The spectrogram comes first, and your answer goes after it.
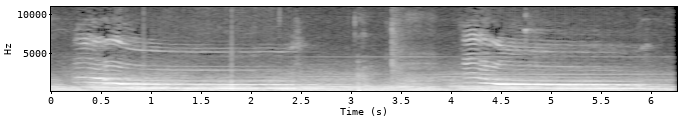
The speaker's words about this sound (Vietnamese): Đêm hôm đó, tiếng mèo kêu cứ văng vẳng kéo dài suốt cả một đêm, nghe não ruột lắm.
